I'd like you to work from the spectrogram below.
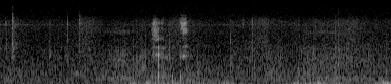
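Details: A black woodpecker hacks away at wood with sharp, irregular knocks, a handful over four seconds, against a quiet background with faint rustling.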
